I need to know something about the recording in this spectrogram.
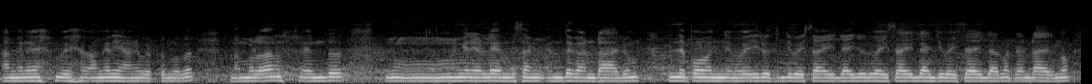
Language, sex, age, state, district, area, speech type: Malayalam, female, 60+, Kerala, Idukki, rural, spontaneous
